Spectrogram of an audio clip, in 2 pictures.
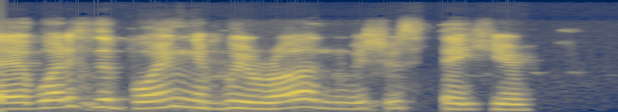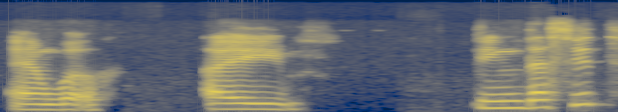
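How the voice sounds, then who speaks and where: A woman with a Spanish accent talks at a fairly slow pace, leaving long and frequent pauses. Her fairly high voice has a dark, mellow tone and lively intonation. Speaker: language exchange participant. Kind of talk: casual chat.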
